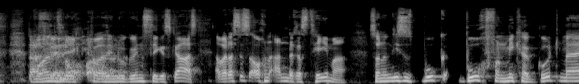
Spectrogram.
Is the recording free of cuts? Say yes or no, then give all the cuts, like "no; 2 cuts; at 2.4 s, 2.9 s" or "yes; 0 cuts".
yes; 0 cuts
